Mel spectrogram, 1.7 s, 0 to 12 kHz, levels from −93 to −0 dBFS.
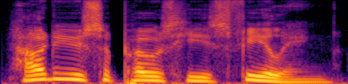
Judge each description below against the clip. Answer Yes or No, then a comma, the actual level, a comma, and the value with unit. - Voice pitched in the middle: Yes, medium, 150 Hz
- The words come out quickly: Yes, fast, 240 wpm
